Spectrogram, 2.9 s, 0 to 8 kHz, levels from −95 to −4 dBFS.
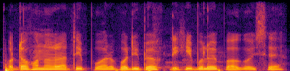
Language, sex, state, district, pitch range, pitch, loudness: Assamese, male, Assam, Kamrup Metropolitan, 155-165 Hz, 160 Hz, -16 LUFS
